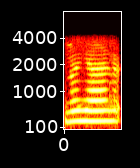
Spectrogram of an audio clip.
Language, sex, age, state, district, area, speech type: Malayalam, female, 18-30, Kerala, Wayanad, rural, conversation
